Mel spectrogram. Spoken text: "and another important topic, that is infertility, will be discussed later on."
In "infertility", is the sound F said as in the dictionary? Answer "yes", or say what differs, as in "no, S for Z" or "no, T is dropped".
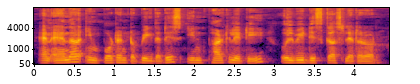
no, P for F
